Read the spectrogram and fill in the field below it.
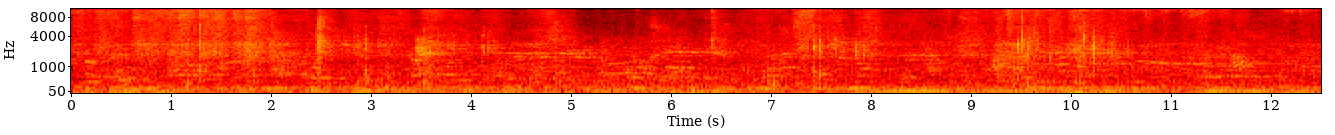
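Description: A plastic bottle knocks and rubs as it is handled up close.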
